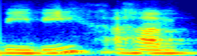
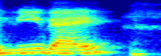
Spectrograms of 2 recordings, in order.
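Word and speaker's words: Vevay: So I grew up in southeastern Indiana in a little town called Vevey. It's spelled V-E-V-A-Y. Most people would say Vevey.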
